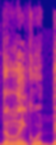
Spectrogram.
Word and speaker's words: DLEQUINT: It's pronounced delinquent, bitch.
